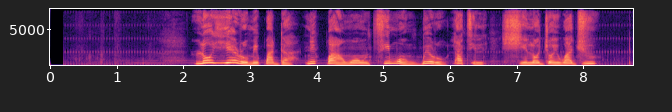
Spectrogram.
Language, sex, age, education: Yoruba, female, 15-29, tertiary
